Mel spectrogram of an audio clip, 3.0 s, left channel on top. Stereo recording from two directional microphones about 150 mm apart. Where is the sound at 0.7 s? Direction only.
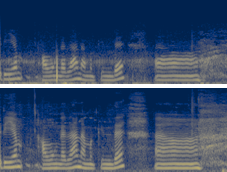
20° right (ahead or behind).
